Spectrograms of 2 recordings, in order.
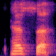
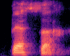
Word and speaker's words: Pesach: They say Bay, like Pesach, they say Besach. Correct, because in the Arabic language there is no hard P.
